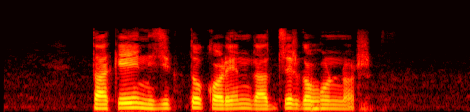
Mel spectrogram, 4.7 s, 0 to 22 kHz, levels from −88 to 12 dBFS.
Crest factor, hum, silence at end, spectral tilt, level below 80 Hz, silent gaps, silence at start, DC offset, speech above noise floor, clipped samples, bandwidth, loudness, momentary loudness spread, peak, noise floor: 20 dB; none; 1.05 s; -7 dB/octave; -58 dBFS; none; 0.95 s; under 0.1%; 48 dB; under 0.1%; 7.8 kHz; -19 LUFS; 10 LU; -2 dBFS; -66 dBFS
